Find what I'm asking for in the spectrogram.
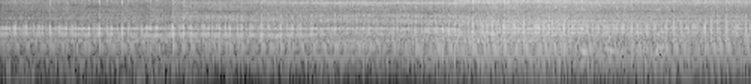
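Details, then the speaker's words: RB CE nitro engine with sealed back plate in an RC drag car, running slightly lean down low: loud buzzy idle whose speed creeps up a little, then levels off. "SS down [Applause] low hear how the idle was going up a little bit now it's leveled off"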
